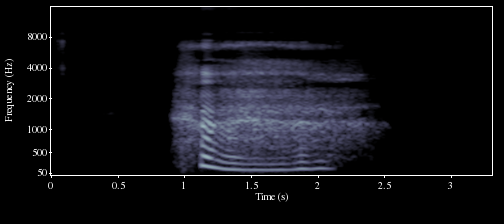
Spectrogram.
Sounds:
Sigh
